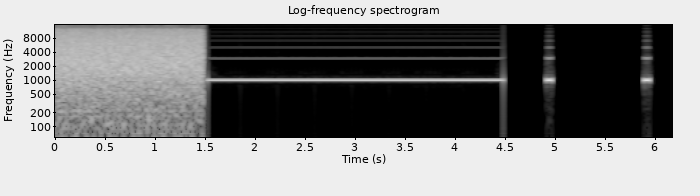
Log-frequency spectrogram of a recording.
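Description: Television static hiss, cut off about a second and a half in by a steady test-tone beep that holds for about three seconds, as played over colour bars. Then two short film-countdown beeps, a second apart.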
